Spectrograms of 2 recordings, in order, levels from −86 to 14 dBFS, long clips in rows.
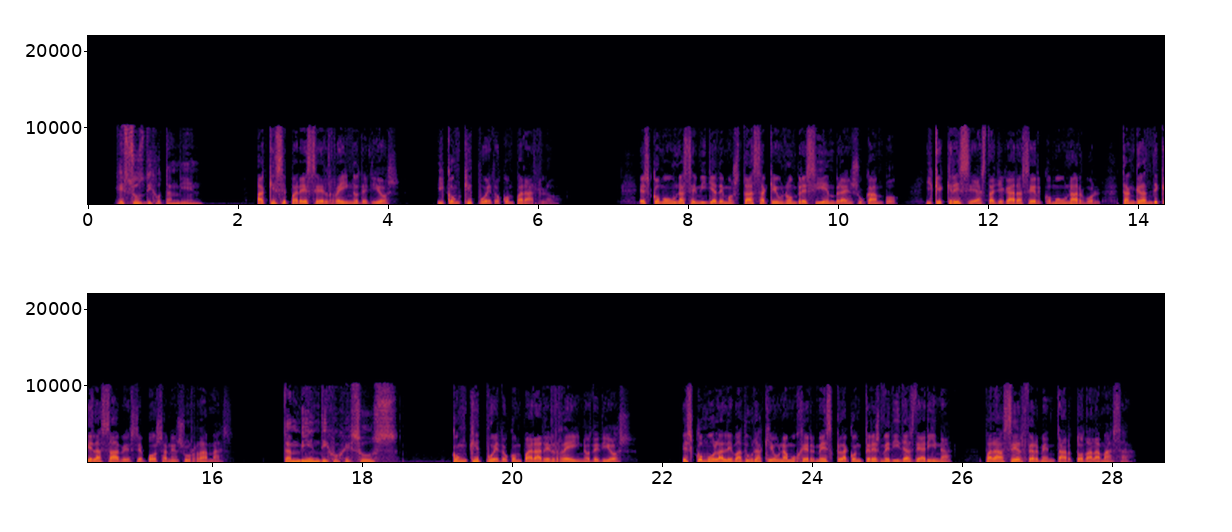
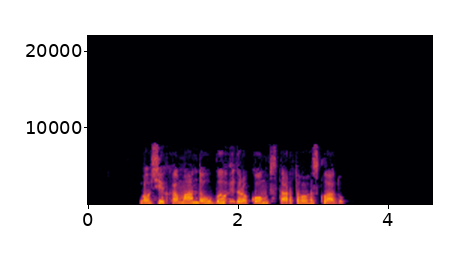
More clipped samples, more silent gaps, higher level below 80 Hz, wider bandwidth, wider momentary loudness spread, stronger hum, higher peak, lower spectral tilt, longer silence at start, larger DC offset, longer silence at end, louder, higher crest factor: neither; neither; first, -54 dBFS vs -60 dBFS; first, 10.5 kHz vs 8.2 kHz; first, 10 LU vs 5 LU; neither; second, -10 dBFS vs -2 dBFS; about the same, -6.5 dB/octave vs -6 dB/octave; second, 0.4 s vs 0.7 s; neither; second, 0.5 s vs 1.2 s; second, -26 LUFS vs -15 LUFS; about the same, 16 dB vs 16 dB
